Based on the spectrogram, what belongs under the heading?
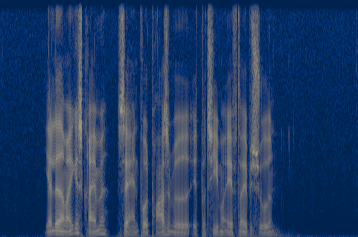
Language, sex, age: Danish, male, 42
